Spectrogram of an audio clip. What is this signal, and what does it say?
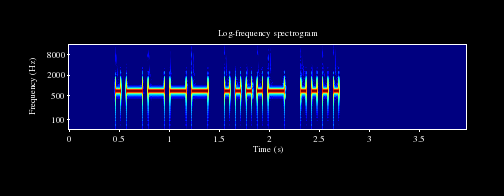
Morse code, heard as a keyed tone, about 22 wpm, 700 Hz. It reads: 14H
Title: Three Challenging Letter-Number Combinations 22wpm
